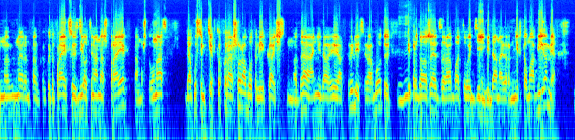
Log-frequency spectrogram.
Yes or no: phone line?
yes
